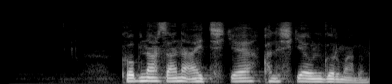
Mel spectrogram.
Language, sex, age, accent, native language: Uzbek, male, 18-24, Toshkent viloyati, Uzbek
